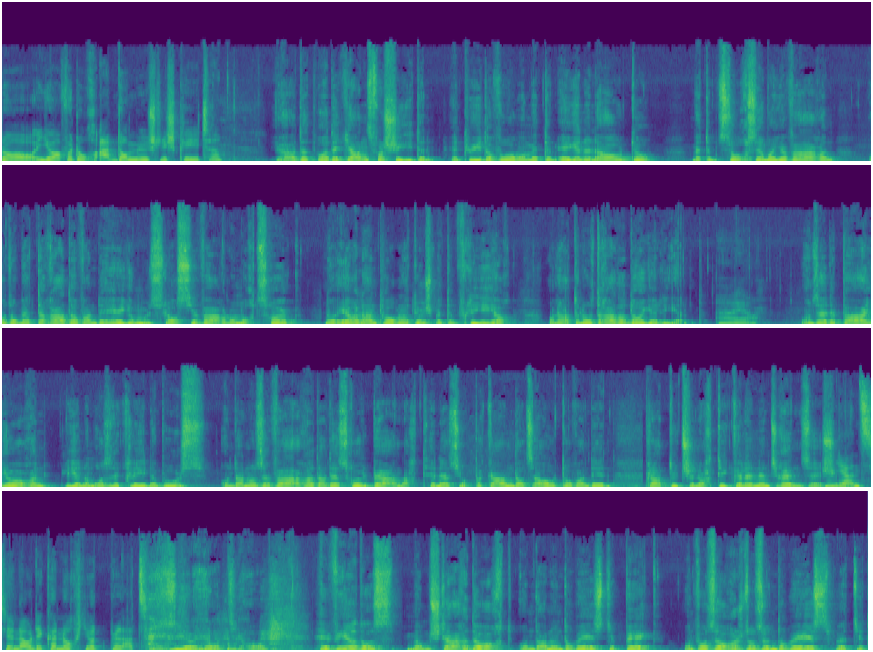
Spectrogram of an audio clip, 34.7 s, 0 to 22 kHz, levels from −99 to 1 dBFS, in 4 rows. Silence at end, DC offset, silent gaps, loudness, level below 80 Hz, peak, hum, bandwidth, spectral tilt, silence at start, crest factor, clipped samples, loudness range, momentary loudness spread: 0 s; under 0.1%; none; -21 LUFS; -52 dBFS; -4 dBFS; none; 17 kHz; -5 dB/octave; 0 s; 16 dB; under 0.1%; 3 LU; 8 LU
